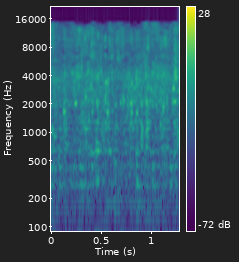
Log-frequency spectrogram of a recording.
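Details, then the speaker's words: Barrel and bell siphon test: as water drops to the bell's slits it starts to cavitate, gurgling, splashing drain flow with air slurps, flow slowing as it sucks air; normal siphon break with air intake. "Now watch what happens when the water level reaches those slits. It's almost there. It starts to cavitate and suck a little"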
